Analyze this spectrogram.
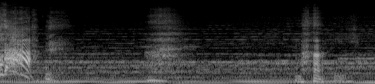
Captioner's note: weary sigh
